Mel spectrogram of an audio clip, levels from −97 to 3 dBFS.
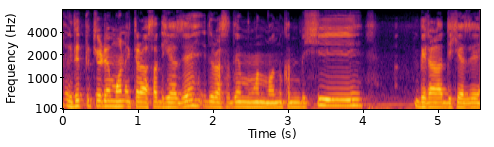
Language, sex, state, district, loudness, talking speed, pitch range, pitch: Nagamese, male, Nagaland, Dimapur, -15 LUFS, 195 wpm, 130-155 Hz, 135 Hz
